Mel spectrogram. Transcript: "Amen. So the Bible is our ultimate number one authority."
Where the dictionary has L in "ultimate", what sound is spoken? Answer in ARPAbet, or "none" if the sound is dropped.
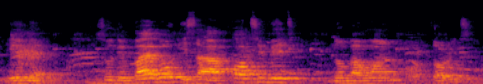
none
